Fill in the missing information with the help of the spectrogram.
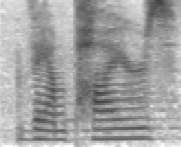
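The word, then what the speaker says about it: vampyres: said they were vampires vampires with a why pronounced exactly the same as vampires I suppose that was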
